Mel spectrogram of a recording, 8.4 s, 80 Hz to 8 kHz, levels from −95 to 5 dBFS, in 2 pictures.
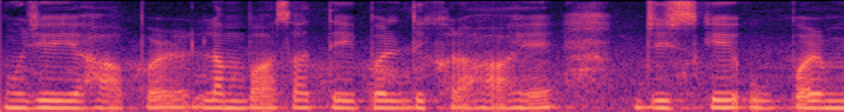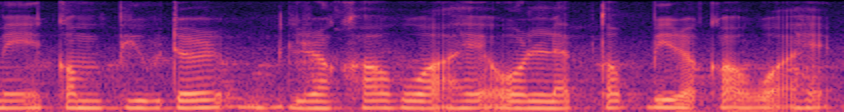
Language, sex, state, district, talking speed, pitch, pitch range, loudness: Hindi, female, Arunachal Pradesh, Papum Pare, 155 wpm, 190 Hz, 185-195 Hz, -16 LUFS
